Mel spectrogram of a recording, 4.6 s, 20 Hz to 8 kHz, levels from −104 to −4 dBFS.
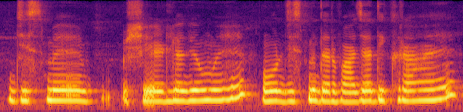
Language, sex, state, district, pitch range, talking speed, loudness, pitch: Hindi, female, Bihar, Jahanabad, 225-245 Hz, 155 wpm, -13 LUFS, 235 Hz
